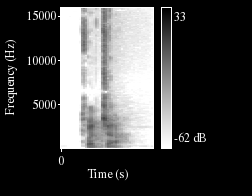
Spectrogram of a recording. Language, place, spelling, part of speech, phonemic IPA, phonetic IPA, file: Hindi, Delhi, त्वचा, noun, /t̪ʋə.t͡ʃɑː/, [t̪wɐ.t͡ʃäː], LL-Q1568 (hin)-त्वचा.wav
- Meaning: skin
